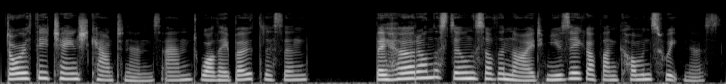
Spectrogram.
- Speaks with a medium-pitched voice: No, high, 225 Hz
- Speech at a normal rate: Yes, average, 165 wpm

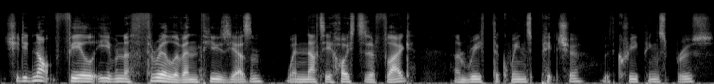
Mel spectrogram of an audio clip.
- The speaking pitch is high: No, low, 125 Hz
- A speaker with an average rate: Yes, average, 185 wpm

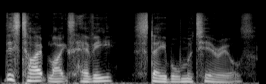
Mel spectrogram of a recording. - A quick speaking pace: No, slow, 135 wpm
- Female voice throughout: No, male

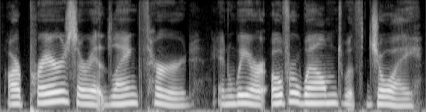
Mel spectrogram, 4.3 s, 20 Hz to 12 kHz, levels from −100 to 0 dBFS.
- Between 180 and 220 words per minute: No, average, 170 wpm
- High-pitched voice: Yes, high, 200 Hz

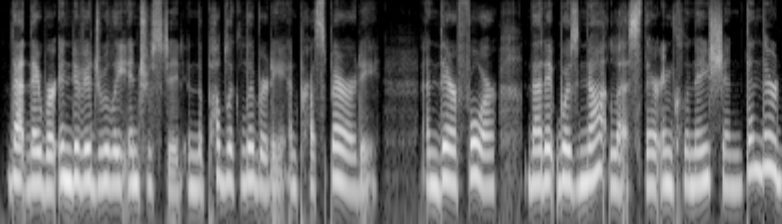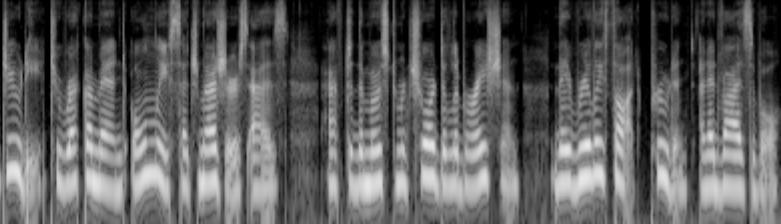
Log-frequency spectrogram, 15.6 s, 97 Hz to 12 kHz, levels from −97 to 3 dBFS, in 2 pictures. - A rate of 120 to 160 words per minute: Yes, average, 155 wpm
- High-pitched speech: Yes, high, 230 Hz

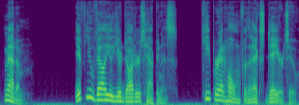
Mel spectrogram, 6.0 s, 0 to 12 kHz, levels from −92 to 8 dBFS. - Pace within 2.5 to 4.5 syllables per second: No, 5.0 syllables/s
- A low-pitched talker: Yes, low, 130 Hz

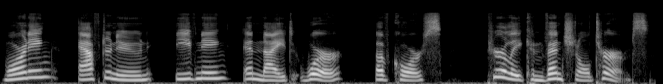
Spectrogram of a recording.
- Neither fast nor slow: No, slow, 100 wpm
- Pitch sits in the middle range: No, high, 235 Hz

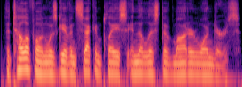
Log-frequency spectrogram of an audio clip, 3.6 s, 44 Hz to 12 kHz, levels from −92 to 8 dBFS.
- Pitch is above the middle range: No, low, 110 Hz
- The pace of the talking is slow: No, average, 200 wpm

